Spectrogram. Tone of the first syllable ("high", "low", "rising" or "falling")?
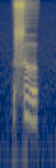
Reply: falling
